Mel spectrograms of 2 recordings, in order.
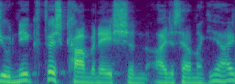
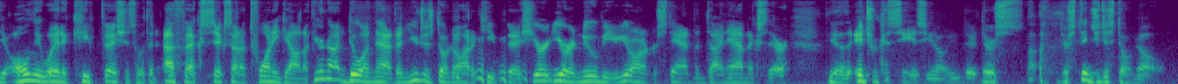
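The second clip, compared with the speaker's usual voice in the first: lecturing, know-it-all hobbyist expert tone; 3 dB quieter than usual. Fish-keeping podcast host imitates other hobbyists, in a know-it-all fishkeeper voice. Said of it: "I love the voice you use when when you do that".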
